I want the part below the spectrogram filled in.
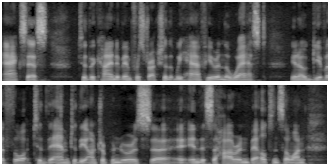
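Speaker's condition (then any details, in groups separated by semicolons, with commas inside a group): No condition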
